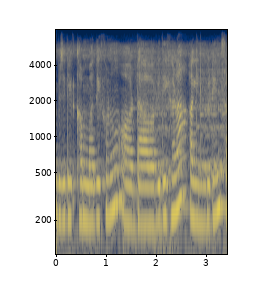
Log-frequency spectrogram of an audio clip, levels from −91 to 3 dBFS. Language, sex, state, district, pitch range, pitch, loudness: Garhwali, female, Uttarakhand, Tehri Garhwal, 195-225 Hz, 205 Hz, -18 LUFS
